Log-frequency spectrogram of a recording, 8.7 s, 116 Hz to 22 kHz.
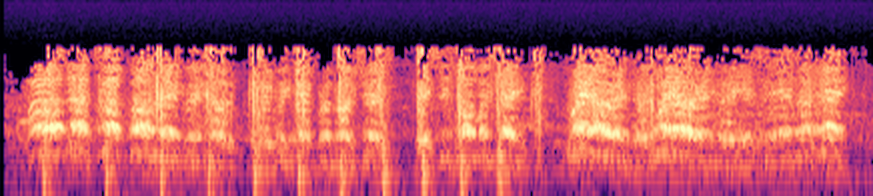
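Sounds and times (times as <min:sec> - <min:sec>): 
football crowd chanting: 0:00.1 - 0:08.7.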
